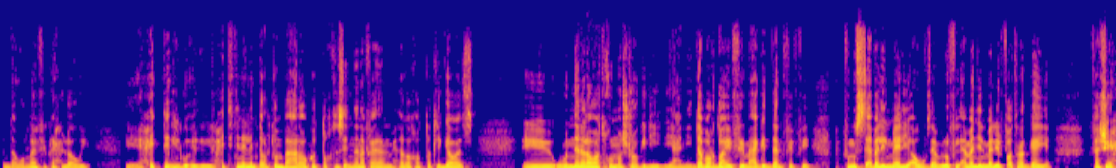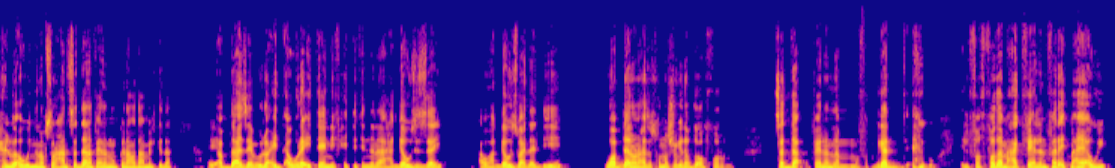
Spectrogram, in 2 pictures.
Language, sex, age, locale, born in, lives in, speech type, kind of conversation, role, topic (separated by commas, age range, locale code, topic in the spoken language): Arabic, male, 20-24, ar-EG, Egypt, Egypt, conversation, advice, user, إزاي أوازن بين متع النهارده والادخار علشان أمان مالي في المستقبل؟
